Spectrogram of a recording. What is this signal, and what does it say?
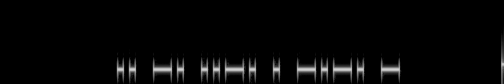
Morse code, heard as a keyed tone, about 20 wpm, 700 Hz. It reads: INFECT
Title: Build A Word - 3 Letters At A Time - 6-Letter Words - 20wpm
